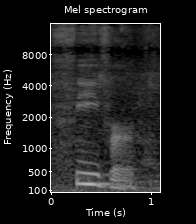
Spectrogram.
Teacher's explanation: the V sound has a voice not F sound like in Indonesian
